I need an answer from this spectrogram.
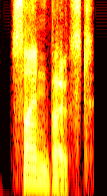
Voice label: "signpost", British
